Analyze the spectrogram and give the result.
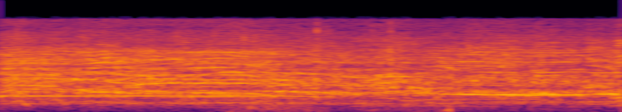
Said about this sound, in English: The crowd's booing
